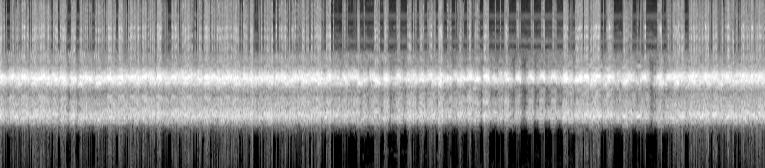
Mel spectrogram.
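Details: A khiat i-mo frog calls for a mate after rain with an unbroken, loud, rasping stream of rapid pulses, steady in pitch and volume throughout.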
